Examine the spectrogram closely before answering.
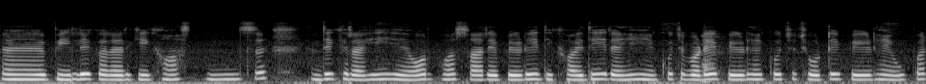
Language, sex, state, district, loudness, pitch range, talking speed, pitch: Hindi, female, Bihar, Patna, -15 LUFS, 220-240 Hz, 155 wpm, 230 Hz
